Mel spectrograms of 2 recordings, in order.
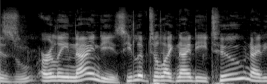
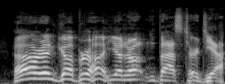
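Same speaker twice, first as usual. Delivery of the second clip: bad, butchered fake Irish accent; 4 semitones higher than usual. Joking about St. Patty's Day in the studio: bad Irish accent. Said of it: "That's the best Irish accent I could do".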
